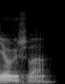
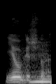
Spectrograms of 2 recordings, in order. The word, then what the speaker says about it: Yogeshwar: Yogeshwar. Yogeshwar, mhm. ne? Vorne, mhm. vorne eher pronounced, ja.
